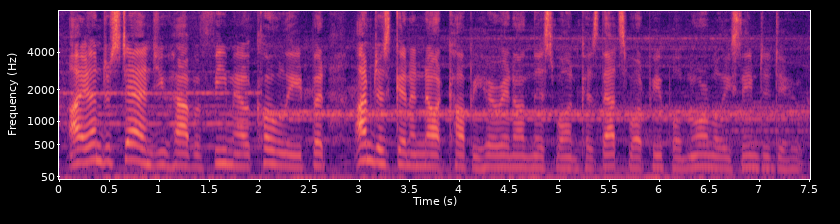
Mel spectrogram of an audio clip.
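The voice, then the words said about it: Speaks in a put-on accent. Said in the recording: “why are you talking in that accent? ... it's to differentiate me from anyone else I might be playing”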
